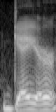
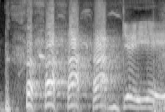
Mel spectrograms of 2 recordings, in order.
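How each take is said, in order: First: The name is said plainly, ending like 'Geyer'. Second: The name is said ending like 'gaying'. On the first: The speaker calls it wrong. "It's not just Geyer like Grant" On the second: The speaker calls it right. "It's like gaying"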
